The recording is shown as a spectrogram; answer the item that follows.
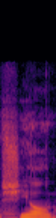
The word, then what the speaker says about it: Chillon: And if you look up in the newsletter, I think we did a release of Shion, which is spelled Chillon.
